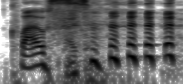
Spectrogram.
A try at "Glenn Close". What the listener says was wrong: It's Glenn Close. It's not even spelled like Klaus or anything. It's spelled like the word close.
